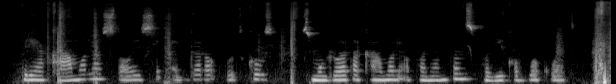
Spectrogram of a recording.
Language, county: Lithuanian, Kaunas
